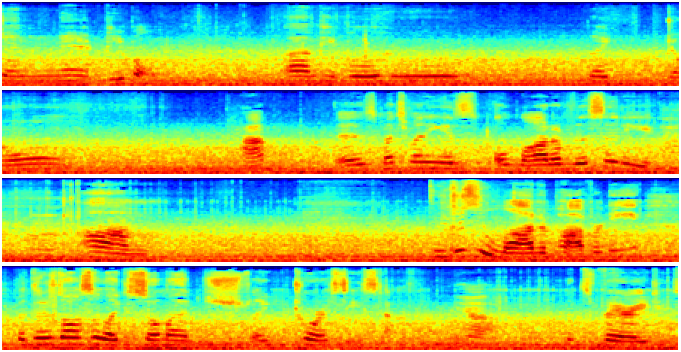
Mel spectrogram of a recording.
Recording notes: This is the first episode with a guest! Its just me and one of my parents talking while driving somewhere.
